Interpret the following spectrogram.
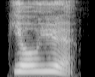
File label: "优越", Chinese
